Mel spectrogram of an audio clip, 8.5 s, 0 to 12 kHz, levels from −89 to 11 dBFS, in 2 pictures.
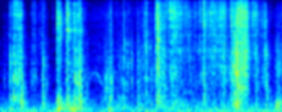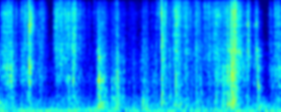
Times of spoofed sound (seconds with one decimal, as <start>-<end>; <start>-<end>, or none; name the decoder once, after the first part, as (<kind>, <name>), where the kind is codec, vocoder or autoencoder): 0.5-1.5 (vocoder, Vocos)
